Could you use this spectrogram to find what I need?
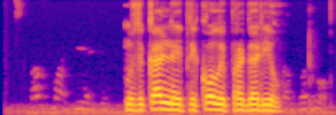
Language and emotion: Russian, neutral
